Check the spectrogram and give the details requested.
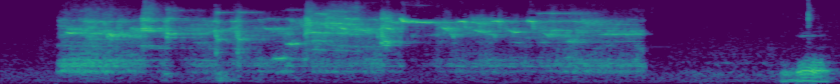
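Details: ʻIʻiwi giving a dense, rapid run of squeaky whistles and creaky notes for about four seconds, followed by a brief low thump; its calls can resemble and copy those of the Hawaiʻi ʻamakihi.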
